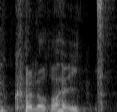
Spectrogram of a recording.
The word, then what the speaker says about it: Colruyt: le magasin, c'est C-O-L-R-U-Y-T. J'ai essayé, j'ai pas, pas réussi. Et du coup, donc ça, ça, se prononce Colruyt.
